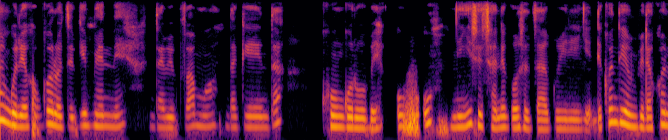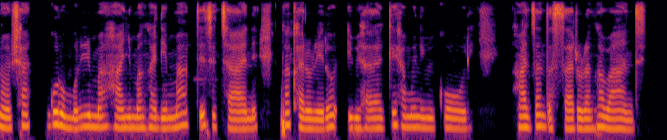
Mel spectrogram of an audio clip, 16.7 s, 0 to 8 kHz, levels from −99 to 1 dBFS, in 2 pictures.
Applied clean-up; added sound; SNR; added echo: none; none; none; none.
